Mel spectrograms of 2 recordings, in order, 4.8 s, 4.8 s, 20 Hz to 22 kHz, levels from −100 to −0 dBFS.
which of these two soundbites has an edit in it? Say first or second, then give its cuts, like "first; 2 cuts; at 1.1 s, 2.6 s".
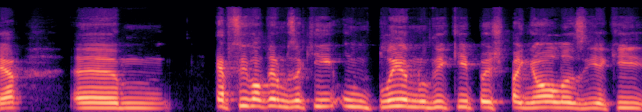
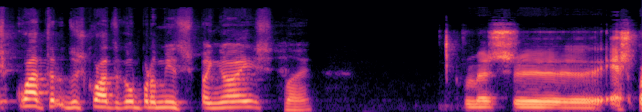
second; 2 cuts; at 2.1 s, 3.5 s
